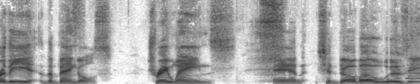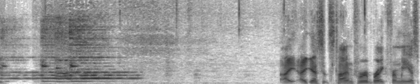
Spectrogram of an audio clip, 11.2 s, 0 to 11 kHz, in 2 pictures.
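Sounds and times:
speech: 0:00.0 - 0:05.8, 0:09.4 - 0:11.2
mobile phone ringtone with bright electronic melody: 0:05.4 - 0:07.6.

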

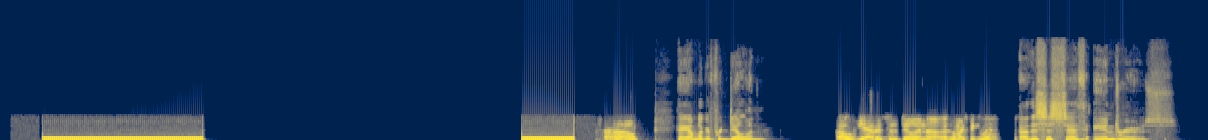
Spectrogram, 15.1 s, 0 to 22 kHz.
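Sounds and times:
electronic telephone ringback tone during an outgoing call: 0:00.5 - 0:02.6, 0:06.5 - 0:07.2
speech: 0:08.5 - 0:09.6, 0:10.5 - 0:14.7.

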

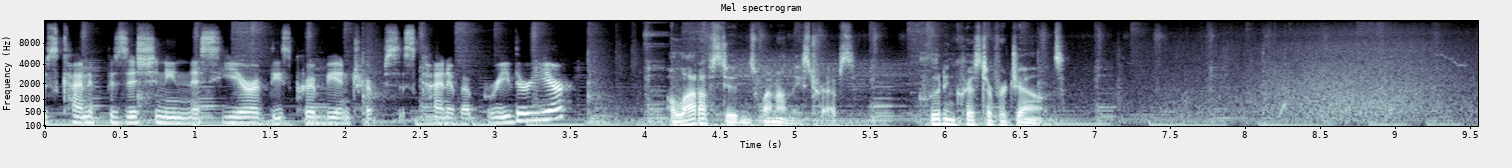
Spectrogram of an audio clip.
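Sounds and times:
speech: 0:00.0 - 0:07.0
ocean waves washing onto a beach in Barbados: 0:07.1 - 0:09.5.

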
